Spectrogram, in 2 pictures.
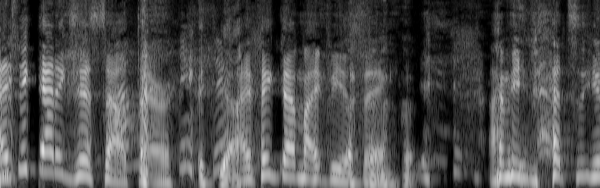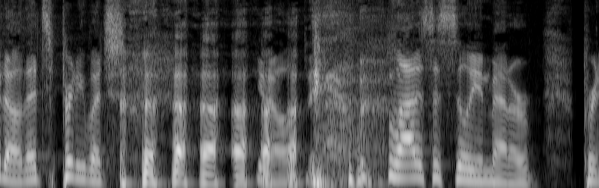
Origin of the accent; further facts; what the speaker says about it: Seattle, Washington, United States; we're from Seattle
